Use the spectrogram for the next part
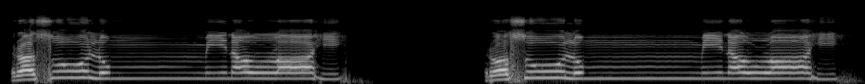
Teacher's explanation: लुन की नून को हम मीम में इदगाम कर देंगे और नाक की आवाज से पढ़ेंगे।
